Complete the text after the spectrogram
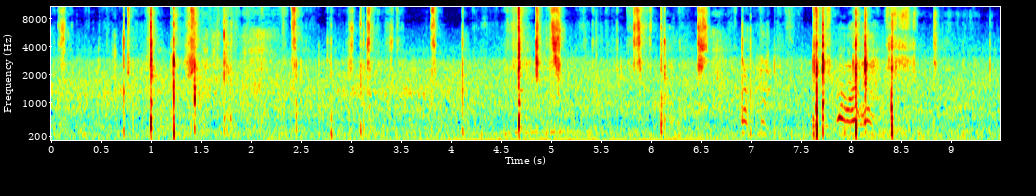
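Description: A tennis ball is struck with a racket again and again.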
